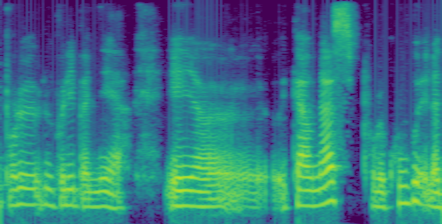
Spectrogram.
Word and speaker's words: Kaunas: Vous noterez que je prononce Kaunas, mais si je vous prononçais à la lituanienne, je ne vous prononcerai pas comme ça, mais je ne vous ferai pas cet affront. Kaunas, donc qui est plutôt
